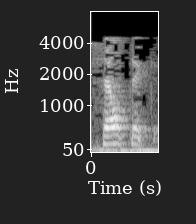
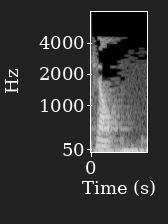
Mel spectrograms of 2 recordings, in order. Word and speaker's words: Celtic: Well, the Galatians, these people who lived in Galatia, were people that had come from Celtic invaders or Celtic. You know, I always have trouble with this. Celtic or Celtic, because I've heard it pronounced both. So I say Celtic.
